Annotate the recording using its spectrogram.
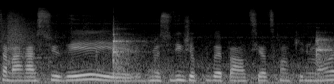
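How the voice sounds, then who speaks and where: Noticeable background noise sits behind a woman talking in a monotone, flat intonation. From outside France. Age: 30s. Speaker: former nursing assistant retraining as pastry cook. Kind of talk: interview testimony.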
